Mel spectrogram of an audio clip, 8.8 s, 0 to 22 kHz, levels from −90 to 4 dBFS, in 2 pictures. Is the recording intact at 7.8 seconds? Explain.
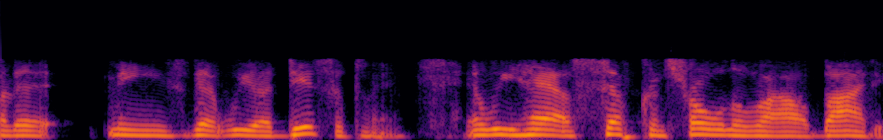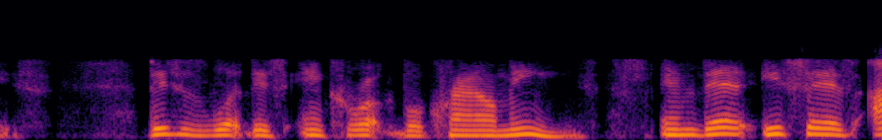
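No, at 7.8 seconds the speech is still carrying the G.729 codec damage that runs through the whole clip. That codec doesn't store the waveform. It rebuilds speech from a vocal-tract filter, a pitch predictor and a few pulses per short frame, with everything above 4 kHz cut off. You can plainly hear it as dull, band-limited speech with a rough, slightly synthetic edge, which fits the 8 kbit/s G.729A variant.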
